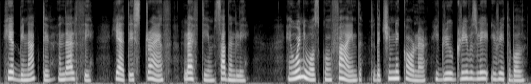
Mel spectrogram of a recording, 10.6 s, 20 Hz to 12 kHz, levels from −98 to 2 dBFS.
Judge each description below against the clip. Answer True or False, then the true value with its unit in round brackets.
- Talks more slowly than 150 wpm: True (140 wpm)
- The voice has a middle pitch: False (220 Hz)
